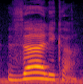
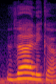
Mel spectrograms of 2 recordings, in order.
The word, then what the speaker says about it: ذلك: No alif, but it is pronounced as if it has alif. Okay, that's just how we pronounce it. So instead of ذلك, we pronounce it as ذلك. ذلك.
